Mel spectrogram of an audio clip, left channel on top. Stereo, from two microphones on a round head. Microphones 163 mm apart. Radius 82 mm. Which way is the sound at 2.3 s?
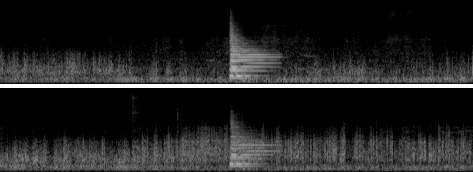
65° left (ahead or behind).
